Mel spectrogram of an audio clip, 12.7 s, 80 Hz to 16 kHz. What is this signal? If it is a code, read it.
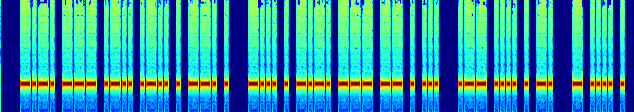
Morse code, heard as a keyed tone, about 20 wpm, 1000 Hz. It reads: COLLEGE BECOMES WHEN THE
